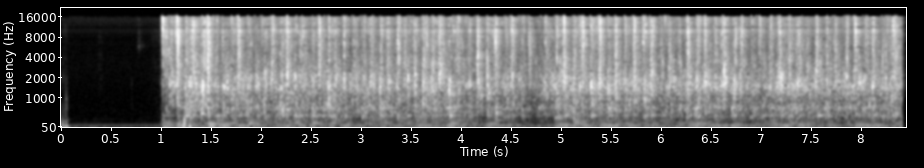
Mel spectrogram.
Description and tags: duck in water
animal, nature, water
